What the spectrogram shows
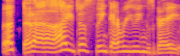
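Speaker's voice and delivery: small, derpy, plucky cartoon voice. Describing the character Callie, doing her small derpy voice. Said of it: "small ... derpy ... plucky and precocious".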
